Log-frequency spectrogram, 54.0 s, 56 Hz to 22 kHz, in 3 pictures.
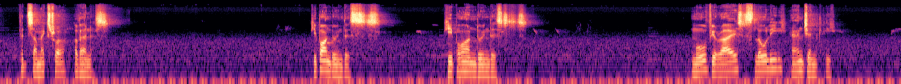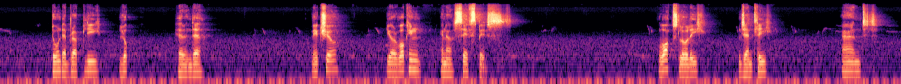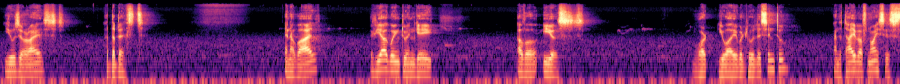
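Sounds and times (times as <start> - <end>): outdoor background noise: 0.0 - 54.0
faint bird chirps: 3.8 - 54.0.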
